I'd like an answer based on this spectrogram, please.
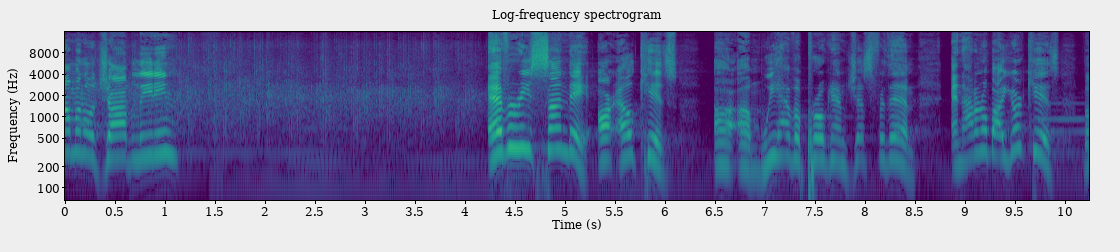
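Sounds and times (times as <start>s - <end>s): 
speech: 0.0s - 1.3s, 4.2s - 10.2s
audience applauding: 0.0s - 4.5s.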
